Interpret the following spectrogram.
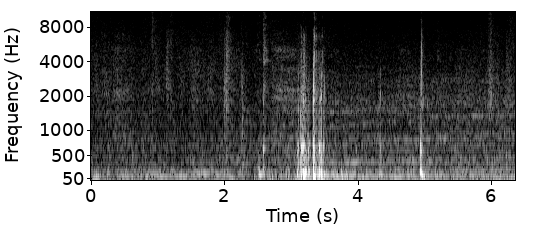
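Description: Towel rubbing and bumping as a wet cat is dried by hand, with scattered knocks, a loud cluster of knocks a little past midway and a single sharp knock about five seconds in, over a low steady hum.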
